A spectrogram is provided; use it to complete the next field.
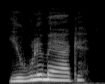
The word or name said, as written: julemærke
